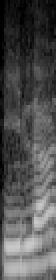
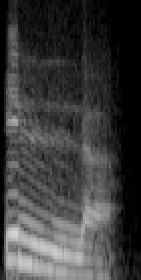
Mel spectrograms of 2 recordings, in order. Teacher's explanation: pastikan lam kita baca sabdu illa, bukan ila.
